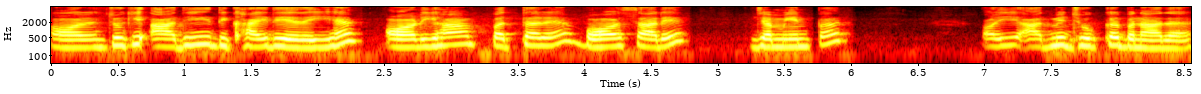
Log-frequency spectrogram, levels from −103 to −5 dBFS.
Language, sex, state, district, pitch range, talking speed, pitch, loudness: Hindi, female, Uttar Pradesh, Hamirpur, 220-260 Hz, 170 wpm, 230 Hz, -15 LUFS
